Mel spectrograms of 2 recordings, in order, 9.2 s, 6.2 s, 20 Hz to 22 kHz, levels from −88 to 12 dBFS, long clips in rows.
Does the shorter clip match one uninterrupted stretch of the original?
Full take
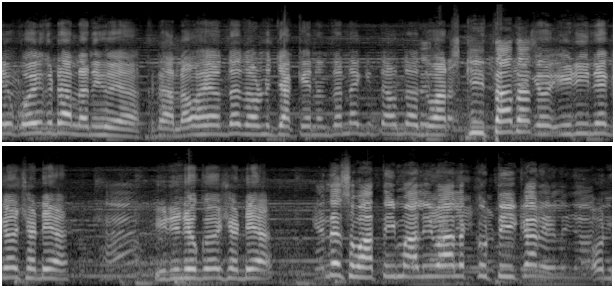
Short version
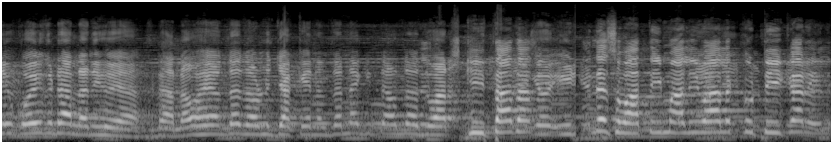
no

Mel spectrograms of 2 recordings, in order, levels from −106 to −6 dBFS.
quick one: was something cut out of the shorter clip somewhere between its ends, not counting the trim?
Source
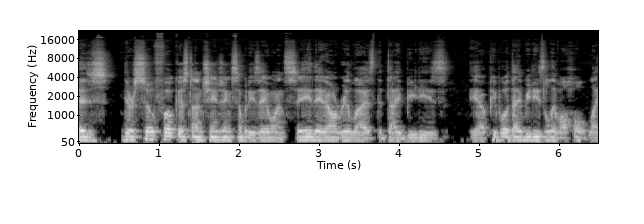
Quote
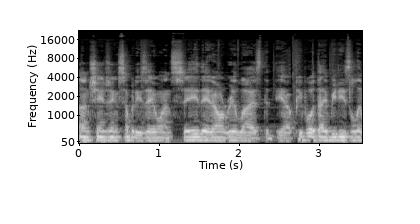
yes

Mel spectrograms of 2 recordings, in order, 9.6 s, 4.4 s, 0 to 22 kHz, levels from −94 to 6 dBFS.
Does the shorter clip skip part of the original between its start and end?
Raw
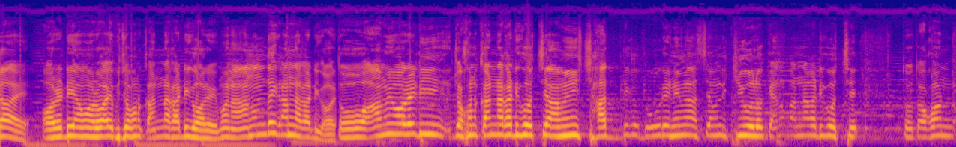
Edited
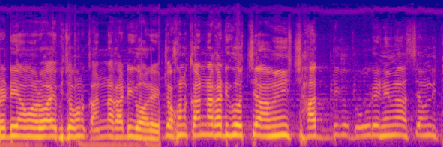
yes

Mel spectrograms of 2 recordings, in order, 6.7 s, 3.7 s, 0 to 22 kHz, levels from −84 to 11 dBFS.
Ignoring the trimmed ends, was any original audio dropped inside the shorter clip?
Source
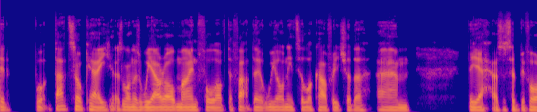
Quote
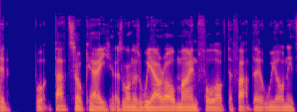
no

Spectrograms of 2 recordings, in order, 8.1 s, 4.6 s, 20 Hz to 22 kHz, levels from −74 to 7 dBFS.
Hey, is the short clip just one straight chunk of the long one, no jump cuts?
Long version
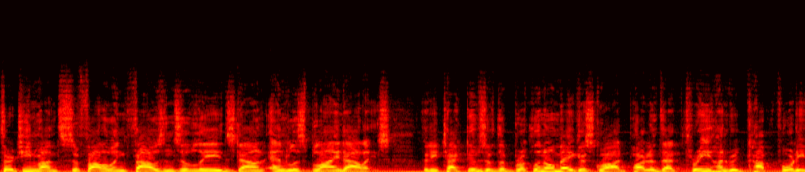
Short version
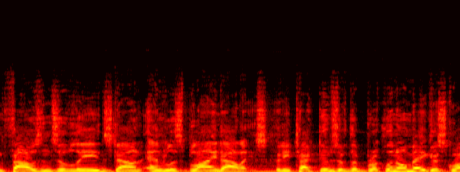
no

